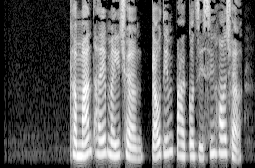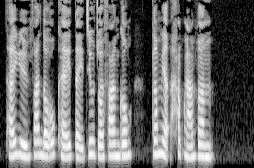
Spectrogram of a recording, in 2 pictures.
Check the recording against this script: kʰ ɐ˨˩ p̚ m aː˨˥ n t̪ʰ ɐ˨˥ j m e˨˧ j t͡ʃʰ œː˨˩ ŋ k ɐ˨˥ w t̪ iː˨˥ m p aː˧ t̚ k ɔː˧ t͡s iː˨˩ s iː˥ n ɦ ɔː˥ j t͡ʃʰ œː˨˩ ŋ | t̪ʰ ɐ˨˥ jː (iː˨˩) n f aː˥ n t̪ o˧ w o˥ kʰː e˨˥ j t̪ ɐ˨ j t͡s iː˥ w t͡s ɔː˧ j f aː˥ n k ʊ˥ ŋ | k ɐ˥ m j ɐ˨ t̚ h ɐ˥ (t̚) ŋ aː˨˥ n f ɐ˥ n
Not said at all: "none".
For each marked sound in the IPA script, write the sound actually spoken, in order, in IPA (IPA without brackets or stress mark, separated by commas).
yː˨˩, p̚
